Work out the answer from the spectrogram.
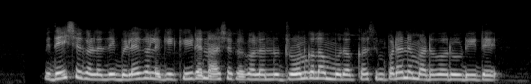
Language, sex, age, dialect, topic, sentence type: Kannada, female, 18-24, Mysore Kannada, agriculture, statement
